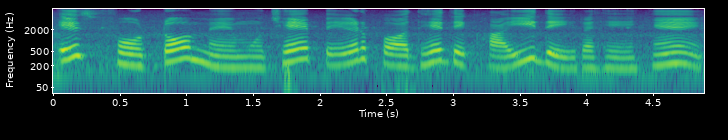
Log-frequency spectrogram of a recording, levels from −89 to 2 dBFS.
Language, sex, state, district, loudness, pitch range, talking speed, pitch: Hindi, female, Madhya Pradesh, Katni, -17 LUFS, 180-265 Hz, 125 wpm, 215 Hz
